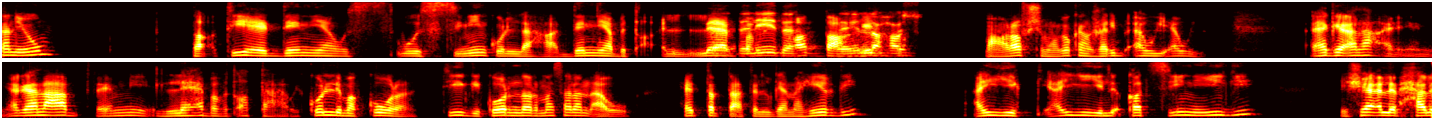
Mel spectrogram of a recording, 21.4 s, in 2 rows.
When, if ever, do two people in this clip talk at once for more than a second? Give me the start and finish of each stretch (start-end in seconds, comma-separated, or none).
5.3-6.8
